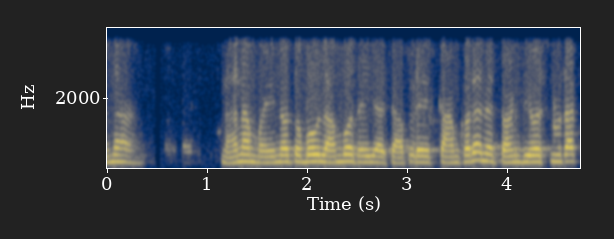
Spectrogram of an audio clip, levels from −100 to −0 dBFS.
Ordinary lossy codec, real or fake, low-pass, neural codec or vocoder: none; real; 3.6 kHz; none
